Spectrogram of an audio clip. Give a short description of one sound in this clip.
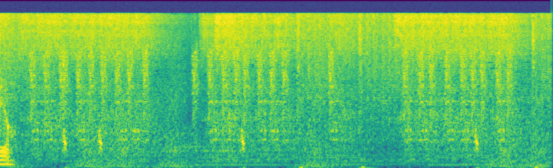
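Short electronic hit sounds blip now and then during a fight.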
